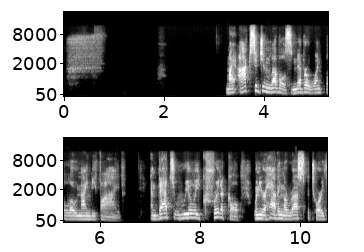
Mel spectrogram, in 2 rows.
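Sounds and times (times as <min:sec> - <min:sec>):
strong breathy inhale: 0:00.0 - 0:01.0
speech: 0:03.2 - 0:10.5.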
